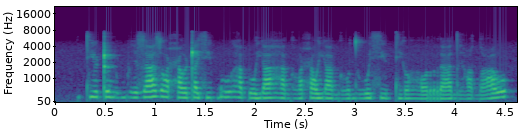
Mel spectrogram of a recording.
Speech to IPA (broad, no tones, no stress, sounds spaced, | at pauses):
tʲ ɯ ʈ ɯ ɳ ṳ bʱ e z a z ɔ ħ ɤ ʈ a sʲ u ɓ u ɦ a p o j a ɦ a ɡʱ ɔ ħ ɔ j a ɡʱ o dʱ u sʲ o tʲ ɔ ɦ ɔ r a dʱ e dˤ o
